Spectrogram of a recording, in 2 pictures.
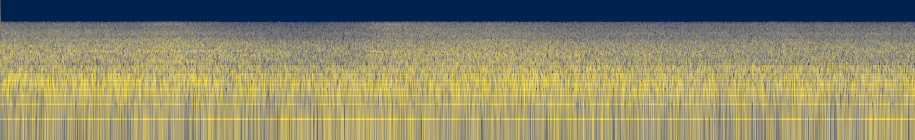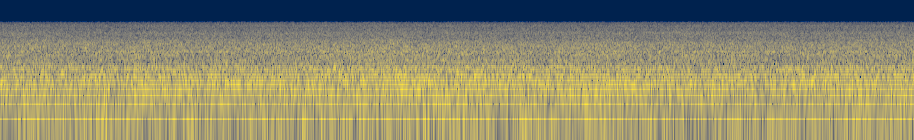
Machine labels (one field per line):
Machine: fan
